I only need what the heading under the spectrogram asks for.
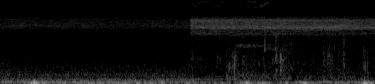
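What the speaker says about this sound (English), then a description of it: "it's very loud with the bugs and stuff out here buzzing and everything" Insects buzz outdoors in a garden of rose cuttings and basil, a steady high-pitched drone that grows louder partway through, with faint rustles and footsteps nearby, quiet overall.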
